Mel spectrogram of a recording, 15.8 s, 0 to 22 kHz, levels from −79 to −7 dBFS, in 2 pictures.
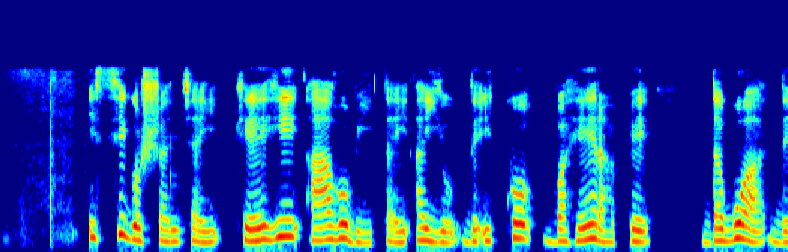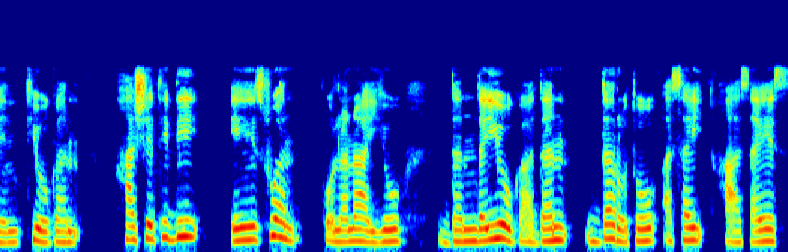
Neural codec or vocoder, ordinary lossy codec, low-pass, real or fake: none; Opus, 64 kbps; 7.2 kHz; real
